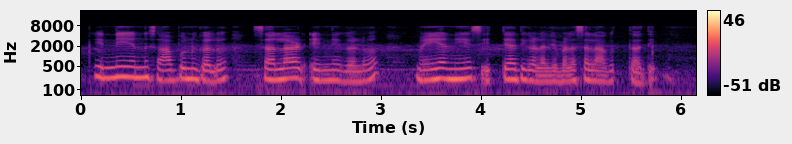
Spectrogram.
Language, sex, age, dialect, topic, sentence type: Kannada, female, 60-100, Coastal/Dakshin, agriculture, statement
